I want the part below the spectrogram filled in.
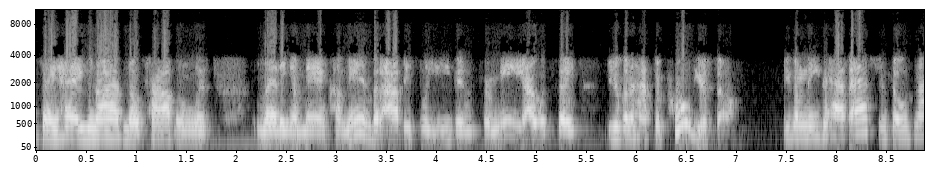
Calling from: Dallas, Texas, United States; Marie, I'm calling from Dallas.

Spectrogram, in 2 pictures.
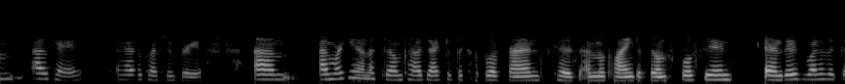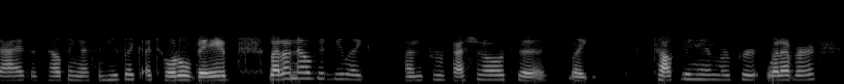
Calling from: San Antonio, Texas, United States; I'm from San Antonio, and I'm 19.

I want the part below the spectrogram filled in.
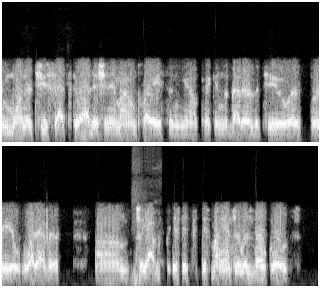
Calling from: California, United States; I'm in Orange County, California.

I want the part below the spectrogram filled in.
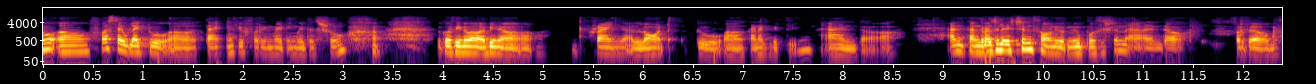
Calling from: India; I'm calling from India.

